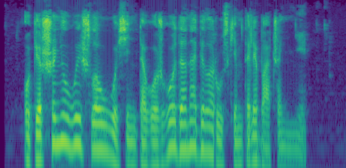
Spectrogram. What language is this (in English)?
Belarusian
